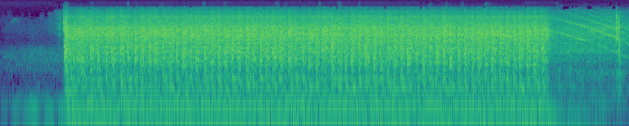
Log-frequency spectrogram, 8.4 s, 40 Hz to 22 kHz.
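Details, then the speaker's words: Nissan 240SX start attempt: steady cranking at about four turns a second with a few weak catches that never pick up; cranks but won't fire and run, crank no-start. "no nothing y'all heard it though right y'all heard it it kinda wanted to start it's trying you guys can hear it it wants to it wants to start so i guess since the car didn't start"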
